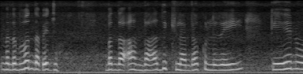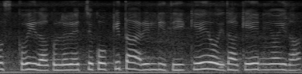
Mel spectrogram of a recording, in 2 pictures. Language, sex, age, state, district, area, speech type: Dogri, female, 18-30, Jammu and Kashmir, Udhampur, urban, spontaneous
